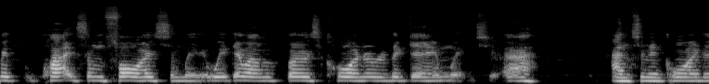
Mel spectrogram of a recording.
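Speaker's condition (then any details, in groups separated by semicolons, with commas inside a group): Cerebral palsy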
